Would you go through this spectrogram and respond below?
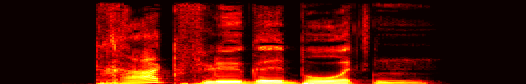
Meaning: plural of Tragflügelboot
- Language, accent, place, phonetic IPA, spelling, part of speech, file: German, Germany, Berlin, [ˈtʁaːkflyːɡl̩ˌboːtn̩], Tragflügelbooten, noun, De-Tragflügelbooten.ogg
